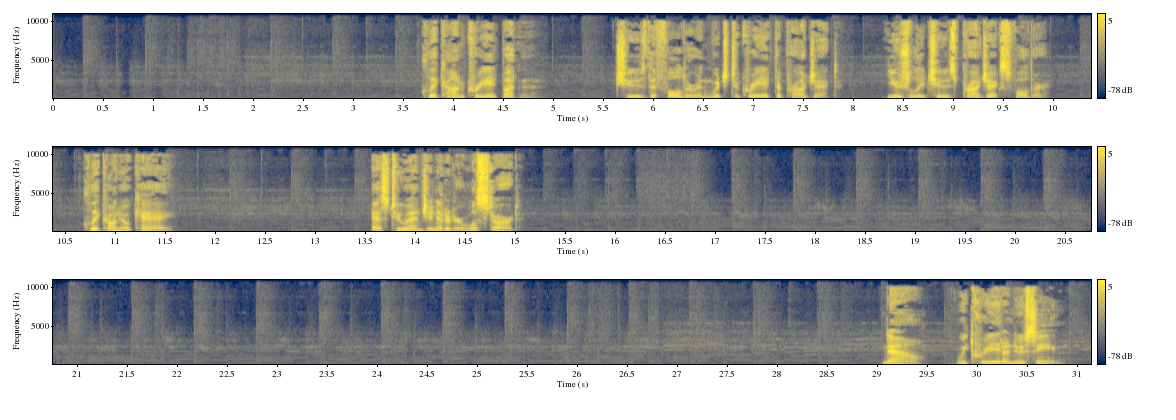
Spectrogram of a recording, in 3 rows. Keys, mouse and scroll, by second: 0.0-2.3 typing, 4.7-5.8 drag, 7.4-8.5 drag, 8.6 click, 12.8-13.8 drag.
